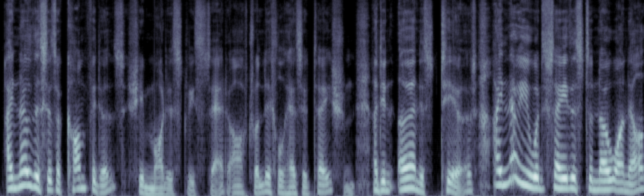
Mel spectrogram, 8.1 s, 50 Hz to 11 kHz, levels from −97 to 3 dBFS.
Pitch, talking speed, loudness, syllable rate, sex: 145 Hz, 200 wpm, -19 LUFS, 5.4 syllables/s, male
